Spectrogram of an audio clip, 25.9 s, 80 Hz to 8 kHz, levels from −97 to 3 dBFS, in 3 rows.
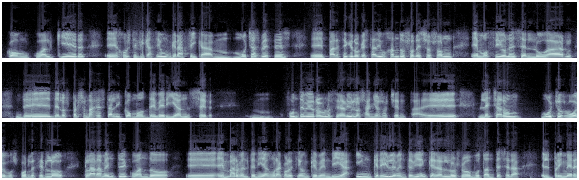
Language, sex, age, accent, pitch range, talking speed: Spanish, male, 30-49, Spanish, 130-165 Hz, 150 wpm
